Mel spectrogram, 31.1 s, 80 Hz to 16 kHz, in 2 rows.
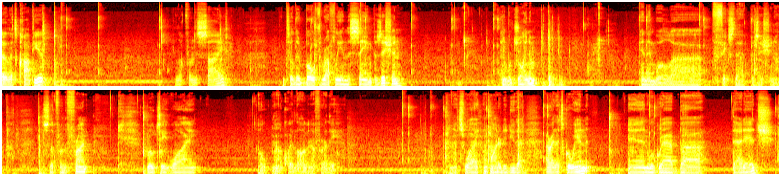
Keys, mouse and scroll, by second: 1.0 shift+d, 1.9-4.1 drag, 4.3 KP_3, 5.0 middle click, 5.2 middle click, 7.2 right click, 7.9-11.6 drag, 10.9 ctrl+j, 12.7-14.4 drag, 16.3 KP_1, 18.3 r, 24.1-25.8 middle drag, 25.8 Tab, 27.7 a, 28.4-30.2 drag.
